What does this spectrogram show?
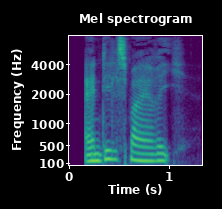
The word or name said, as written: andelsmejerierne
